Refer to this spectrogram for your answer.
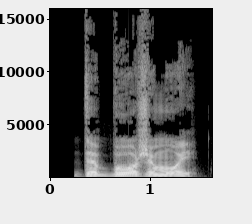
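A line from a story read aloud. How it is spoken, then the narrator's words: Irritated. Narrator (Russian): раздраженно произнес Рики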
